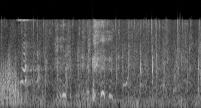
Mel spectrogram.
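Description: A young man laughs close to the microphone.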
